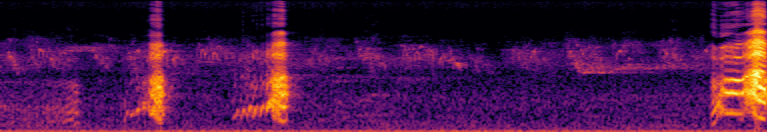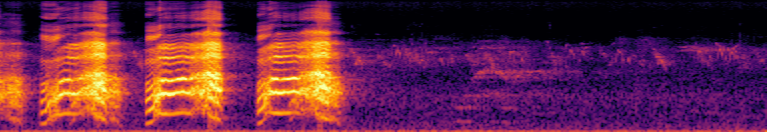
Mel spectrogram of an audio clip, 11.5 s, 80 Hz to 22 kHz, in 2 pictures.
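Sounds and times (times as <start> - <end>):
blue-fronted Amazon parrot calling in Nyíregyháza zoo: 0.0 - 2.3, 5.4 - 8.4.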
